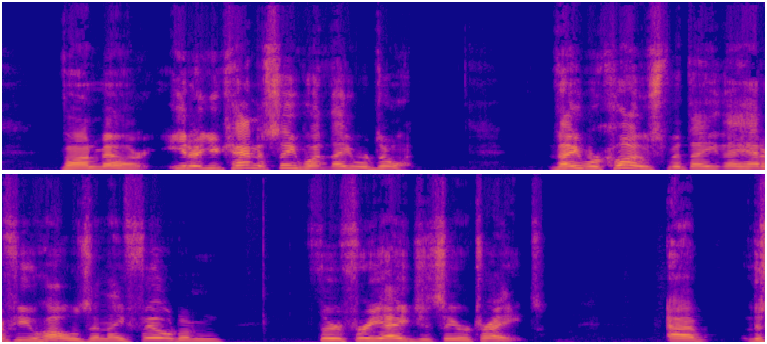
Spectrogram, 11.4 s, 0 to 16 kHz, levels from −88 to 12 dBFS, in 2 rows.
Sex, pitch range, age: male, 170-220 Hz, 50-69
